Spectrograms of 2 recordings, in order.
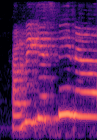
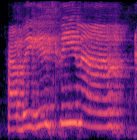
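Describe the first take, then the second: First: Put-on high and loud, asking the baby; sing-song question to a toddler; high excited baby talk. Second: Said in the usual way. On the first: Shown as a demonstration.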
